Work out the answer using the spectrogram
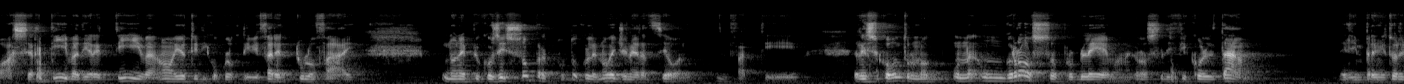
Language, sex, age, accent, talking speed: Italian, male, 40-59, native, 145 wpm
